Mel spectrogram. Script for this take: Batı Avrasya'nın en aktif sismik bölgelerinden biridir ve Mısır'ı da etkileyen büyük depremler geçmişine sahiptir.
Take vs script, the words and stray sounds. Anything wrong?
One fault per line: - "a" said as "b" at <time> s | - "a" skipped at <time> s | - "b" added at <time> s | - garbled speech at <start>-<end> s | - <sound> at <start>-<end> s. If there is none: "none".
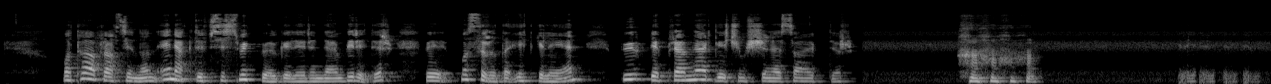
- laugh at 9.6-10.5 s
- laugh at 11.8-12.6 s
